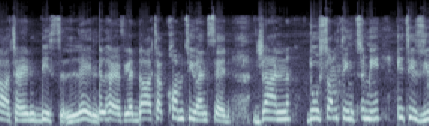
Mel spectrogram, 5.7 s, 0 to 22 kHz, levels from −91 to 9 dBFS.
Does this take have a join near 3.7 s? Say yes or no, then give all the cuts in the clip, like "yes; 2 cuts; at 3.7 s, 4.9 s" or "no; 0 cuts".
no; 1 cut; at 1.3 s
